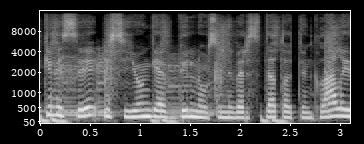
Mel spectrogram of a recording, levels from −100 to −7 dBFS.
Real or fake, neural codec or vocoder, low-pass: fake; autoencoder, 48 kHz, 128 numbers a frame, DAC-VAE, trained on Japanese speech; 14.4 kHz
